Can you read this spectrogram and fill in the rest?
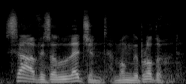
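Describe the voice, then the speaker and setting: An actor playing a grave, wry Imperial captain in a video game, speaking formally and in measured phrases. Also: male voice, fairly low pitch, animated, slightly rough, in a large hall. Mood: grim, resolute.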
